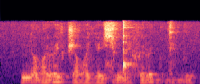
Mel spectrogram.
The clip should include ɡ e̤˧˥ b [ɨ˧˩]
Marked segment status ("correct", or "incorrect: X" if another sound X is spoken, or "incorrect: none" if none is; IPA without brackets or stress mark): correct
